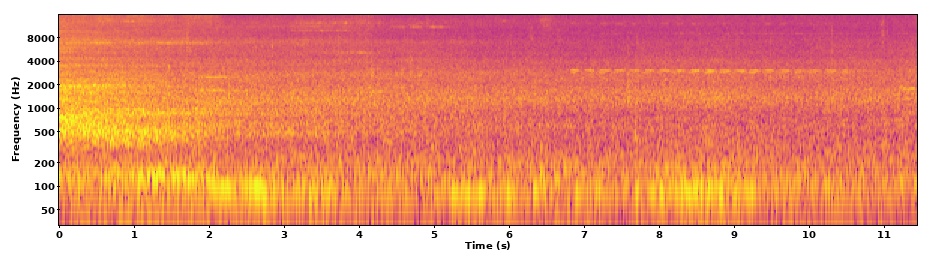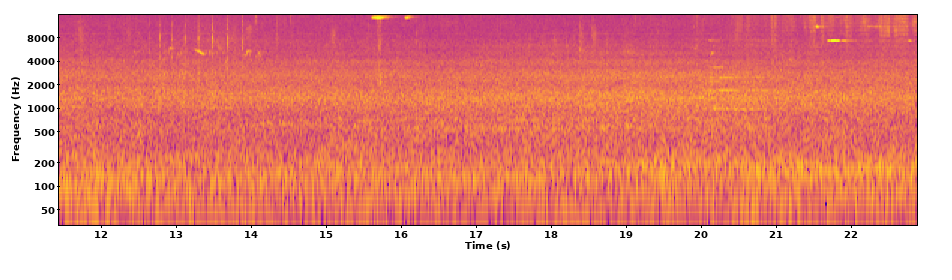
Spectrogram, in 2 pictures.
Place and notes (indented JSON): {
  "title": "Pl. Eugène Verboekhoven - Cage aux Ours, 1030 Schaerbeek, Belgique - Trains, trams and cars",
  "date": "2022-02-15 10:30:00",
  "description": "Windy day.\nTech Note : Ambeo Smart Headset binaural → iPhone, listen with headphones.",
  "latitude": "50.87",
  "longitude": "4.38",
  "altitude": "24",
  "timezone": "Europe/Brussels"
}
